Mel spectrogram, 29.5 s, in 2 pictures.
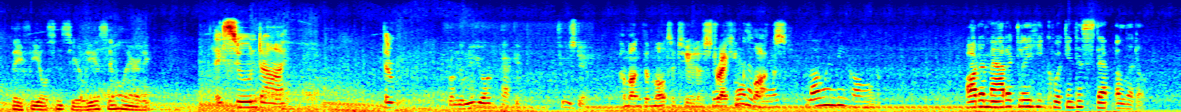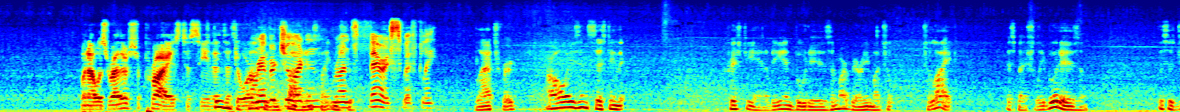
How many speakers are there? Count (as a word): six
